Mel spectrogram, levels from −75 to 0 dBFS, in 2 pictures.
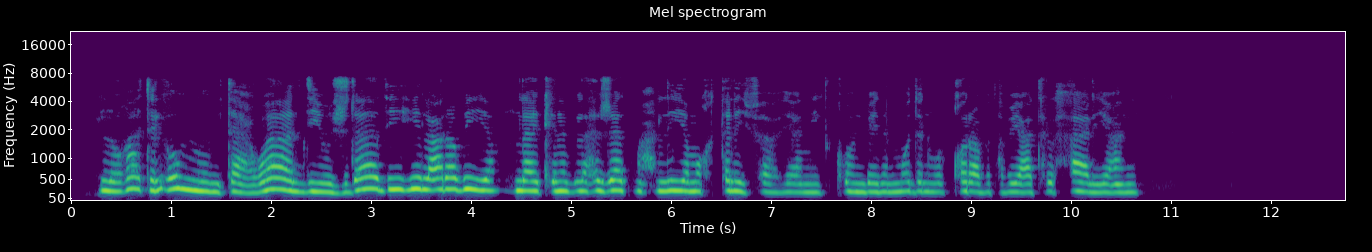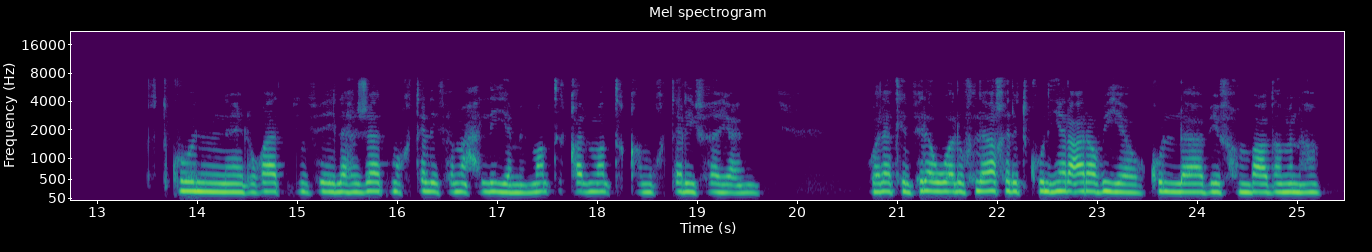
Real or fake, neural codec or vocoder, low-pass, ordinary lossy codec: real; none; 7.2 kHz; AAC, 64 kbps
